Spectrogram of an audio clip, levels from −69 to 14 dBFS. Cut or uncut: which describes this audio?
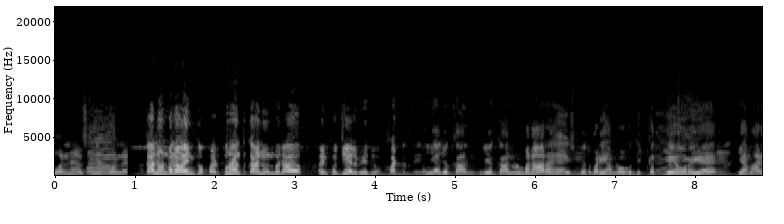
cut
